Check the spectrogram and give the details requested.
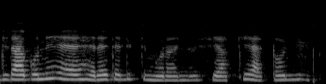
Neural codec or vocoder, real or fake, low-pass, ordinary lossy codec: vocoder, 22.05 kHz, 80 mel bands, HiFi-GAN; fake; 7.2 kHz; none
